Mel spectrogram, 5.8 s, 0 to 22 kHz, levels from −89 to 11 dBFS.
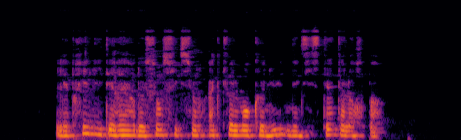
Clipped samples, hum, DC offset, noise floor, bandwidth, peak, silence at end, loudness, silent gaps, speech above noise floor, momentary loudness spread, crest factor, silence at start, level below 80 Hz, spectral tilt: under 0.1%; none; under 0.1%; -87 dBFS; 9.4 kHz; -4 dBFS; 1 s; -22 LUFS; none; 66 dB; 9 LU; 18 dB; 0.7 s; -58 dBFS; -7 dB/octave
